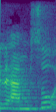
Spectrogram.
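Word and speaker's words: Ramsjö: नाम है ठीक है इसमें हालांकि देखो स्पेलिंग है आर ए एम के एस ओ बट IT should be pronounced स राम सो के वुड बी साइलेंट हर अब ये जो ओल्ड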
